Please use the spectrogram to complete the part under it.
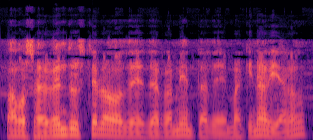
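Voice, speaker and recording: A man's voice: medium pitch, a little fast. A man with an accent from Spain making a prank phone call, pressing on with muddled, insistent questions. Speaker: prank caller.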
